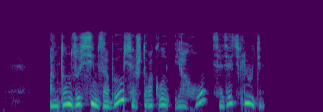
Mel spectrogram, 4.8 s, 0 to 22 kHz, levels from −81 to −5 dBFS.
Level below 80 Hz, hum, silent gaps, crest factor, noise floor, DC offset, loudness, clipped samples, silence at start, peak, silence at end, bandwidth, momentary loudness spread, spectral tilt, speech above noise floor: -72 dBFS; none; none; 16 dB; -89 dBFS; under 0.1%; -37 LUFS; under 0.1%; 0.75 s; -22 dBFS; 0.9 s; 8 kHz; 11 LU; -4.5 dB/octave; 53 dB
